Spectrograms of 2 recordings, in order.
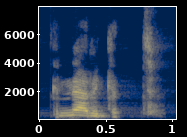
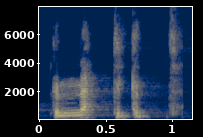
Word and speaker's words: Connecticut: Next is Connecticut. Connecticut. The C is not pronounced. There is no trace of C while pronouncing Connecticut. It's not connecticutant. It's Connecticut.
